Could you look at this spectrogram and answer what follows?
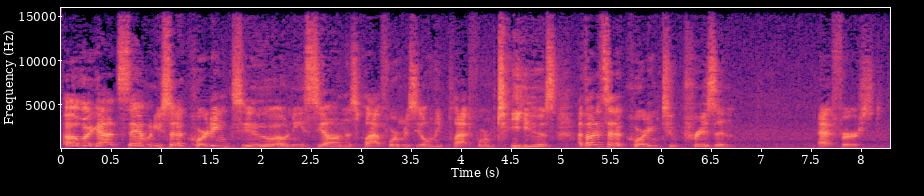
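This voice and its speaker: A woman's voice: fairly low pitch, lively intonation, moderate pace, a bit bright. A woman in her thirties chatting casually on a live stream and answering viewer questions with jokes. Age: 30s. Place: indoors by a window. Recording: distant webcam mic, faint background noise.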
